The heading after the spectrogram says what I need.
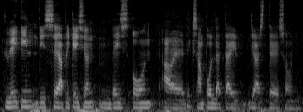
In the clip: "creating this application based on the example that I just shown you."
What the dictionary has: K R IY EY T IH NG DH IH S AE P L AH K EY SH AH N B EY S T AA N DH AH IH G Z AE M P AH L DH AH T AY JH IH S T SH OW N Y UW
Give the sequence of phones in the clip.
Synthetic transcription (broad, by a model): K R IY EY T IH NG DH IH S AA P L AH K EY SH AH N B EY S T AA N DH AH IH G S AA M P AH L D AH T AY JH IH S T S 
